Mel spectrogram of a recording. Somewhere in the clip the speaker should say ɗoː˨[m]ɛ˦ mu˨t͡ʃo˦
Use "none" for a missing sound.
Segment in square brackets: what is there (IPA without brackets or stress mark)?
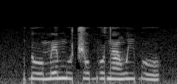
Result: m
